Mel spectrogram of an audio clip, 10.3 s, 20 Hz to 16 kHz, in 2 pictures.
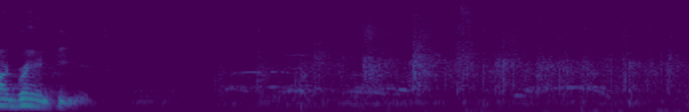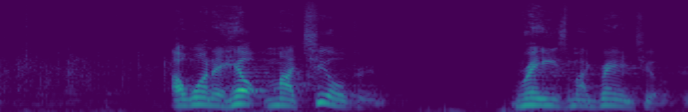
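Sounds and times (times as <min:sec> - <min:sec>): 
speech: 0:00.0 - 0:00.9, 0:06.4 - 0:08.0, 0:09.0 - 0:10.3
audience clapping: 0:01.2 - 0:06.9.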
